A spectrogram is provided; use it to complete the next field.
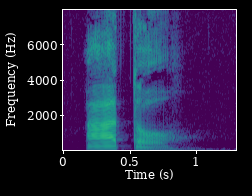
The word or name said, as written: ato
